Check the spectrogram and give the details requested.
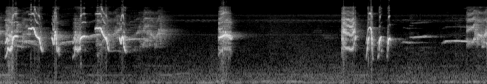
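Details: Oriental magpie-robin singing against a rival, a fast cluster of loud whistled and chattering notes, then a lone sharp note, a quick trio of chips and a trailing whistle.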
